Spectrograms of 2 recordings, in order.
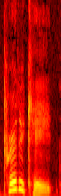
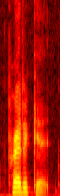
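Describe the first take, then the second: First: The last syllable has a full 'ay' vowel. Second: The last syllable has a weak reduced vowel. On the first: It is used as a verb. "a full a sound" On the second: It is used as a noun or adjective. "completely reduced to mt"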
